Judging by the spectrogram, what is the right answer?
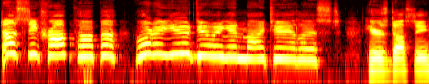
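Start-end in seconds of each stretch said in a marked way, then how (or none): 0.0-4.3 put-on very high, slow, drawn-out British accent. Quoting a video line in a put-on voice: Mickey-like voice with British accent. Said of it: "do an impression of Mickey with a British accent".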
